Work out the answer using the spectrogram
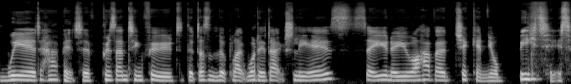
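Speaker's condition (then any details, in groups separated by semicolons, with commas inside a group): No condition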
